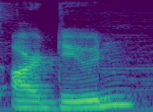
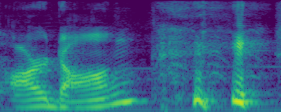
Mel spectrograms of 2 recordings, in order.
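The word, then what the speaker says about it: Ardougne: Like, there's a town in RuneScape called, I think it's Ardoon or something like that. That's how you pronounce it. But my entire life, you know, being the American I am, I've always called it Ardong, and I'll never not call it Ardong.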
